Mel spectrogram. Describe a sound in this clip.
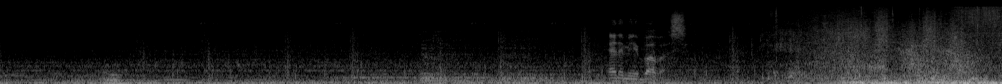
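Footsteps crunch over rubble.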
